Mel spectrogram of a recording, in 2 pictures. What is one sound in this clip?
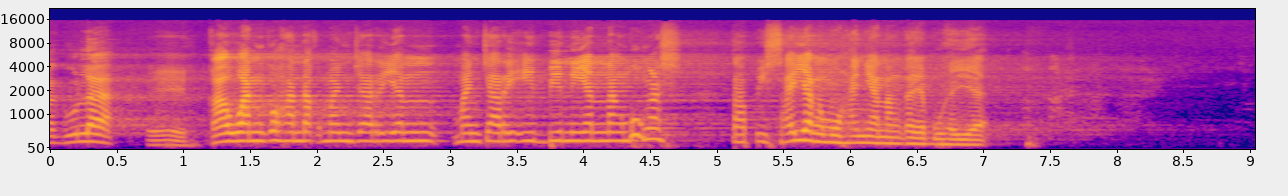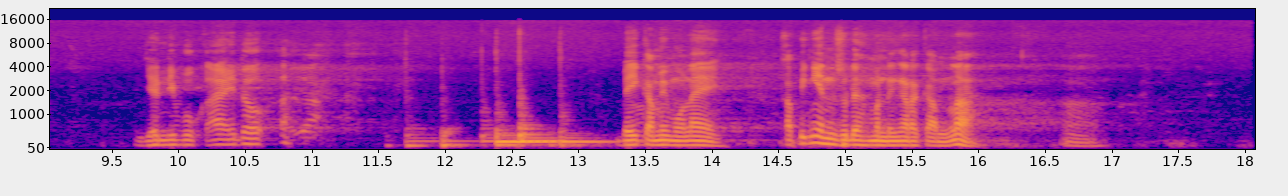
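A young man sings loudly through a microphone.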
